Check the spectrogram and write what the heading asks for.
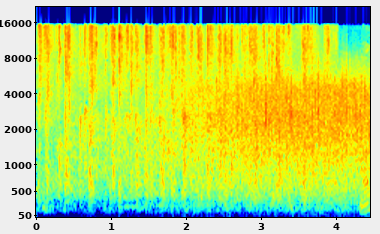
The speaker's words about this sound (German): Herzlich willkommen. Auch Sie bekommen einen Applaus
